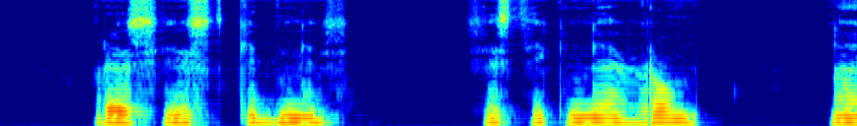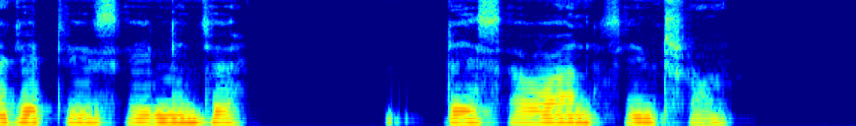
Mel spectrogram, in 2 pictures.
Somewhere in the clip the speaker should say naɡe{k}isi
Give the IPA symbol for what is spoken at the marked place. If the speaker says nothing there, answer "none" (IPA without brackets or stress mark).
t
